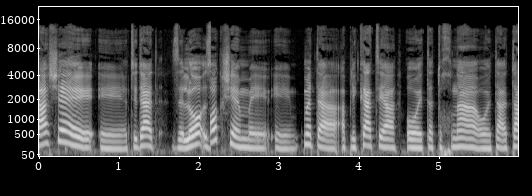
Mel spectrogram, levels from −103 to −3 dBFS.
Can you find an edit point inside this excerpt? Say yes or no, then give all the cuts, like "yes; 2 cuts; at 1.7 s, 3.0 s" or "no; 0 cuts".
yes; 4 cuts; at 1.6 s, 2.1 s, 3.3 s, 4.5 s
